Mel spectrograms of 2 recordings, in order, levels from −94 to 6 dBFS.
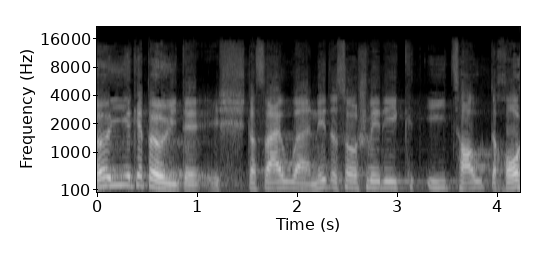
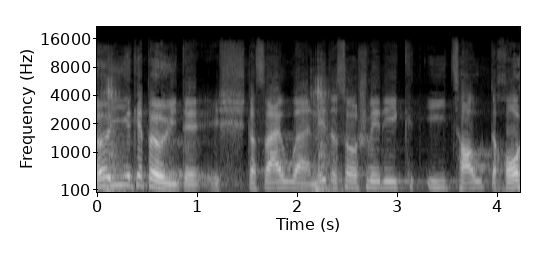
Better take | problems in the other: first | background sound (Slam / Tools); 17 dB below the speech

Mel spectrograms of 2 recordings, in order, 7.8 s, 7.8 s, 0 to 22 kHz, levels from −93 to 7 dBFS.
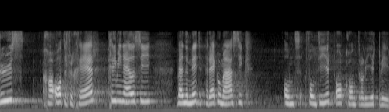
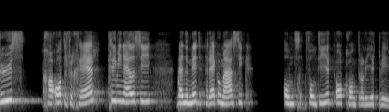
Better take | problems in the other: first | noise reduction (neural mask model Resemble Enhance denoiser)

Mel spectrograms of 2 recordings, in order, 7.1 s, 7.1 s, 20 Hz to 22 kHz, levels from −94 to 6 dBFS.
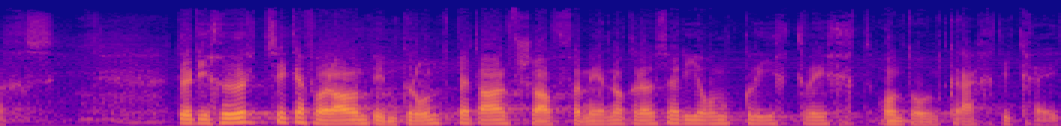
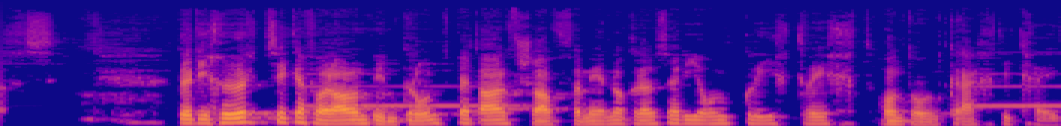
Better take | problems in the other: first | noise reduction (classical method Wiener filter)

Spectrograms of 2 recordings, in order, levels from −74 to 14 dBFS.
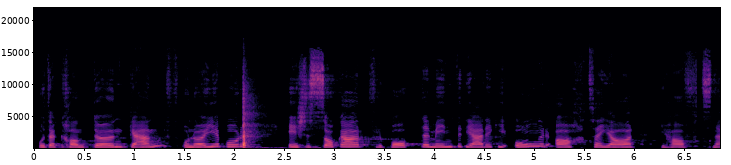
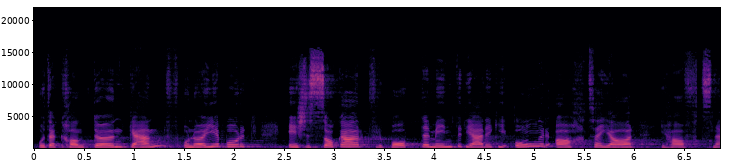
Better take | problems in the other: second | noise reduction (classical method spectral subtraction)

